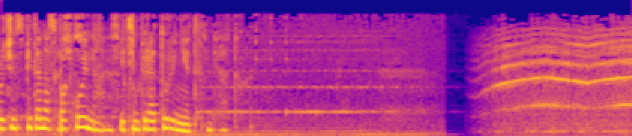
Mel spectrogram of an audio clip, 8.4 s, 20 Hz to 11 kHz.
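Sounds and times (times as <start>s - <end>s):
speech: 0.0s - 3.2s
ambulance siren wailing as the ambulance pulls up to a house: 6.2s - 8.4s.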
